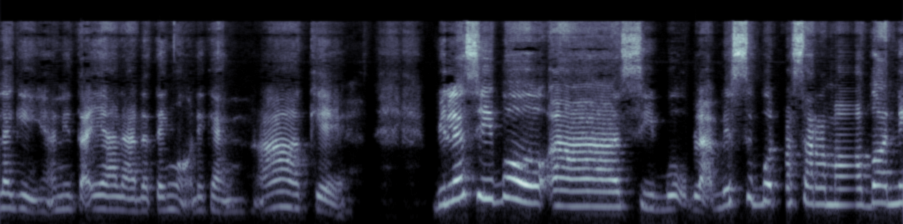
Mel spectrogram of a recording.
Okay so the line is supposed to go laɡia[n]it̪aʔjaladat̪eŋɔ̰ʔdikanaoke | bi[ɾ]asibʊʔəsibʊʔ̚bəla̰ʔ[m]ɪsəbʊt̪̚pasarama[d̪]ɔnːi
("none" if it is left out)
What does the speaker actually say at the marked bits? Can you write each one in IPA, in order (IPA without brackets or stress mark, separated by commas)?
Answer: n, l, b, d̪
